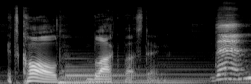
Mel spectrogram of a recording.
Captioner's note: soundbite of archived recording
